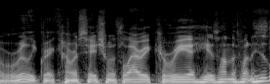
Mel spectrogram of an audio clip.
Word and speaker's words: Correia: great conversation with larry korea he's on the phone his last name by the way is spelled it's pronounced like the country spelled c-o-r-r-e-i-a if you're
